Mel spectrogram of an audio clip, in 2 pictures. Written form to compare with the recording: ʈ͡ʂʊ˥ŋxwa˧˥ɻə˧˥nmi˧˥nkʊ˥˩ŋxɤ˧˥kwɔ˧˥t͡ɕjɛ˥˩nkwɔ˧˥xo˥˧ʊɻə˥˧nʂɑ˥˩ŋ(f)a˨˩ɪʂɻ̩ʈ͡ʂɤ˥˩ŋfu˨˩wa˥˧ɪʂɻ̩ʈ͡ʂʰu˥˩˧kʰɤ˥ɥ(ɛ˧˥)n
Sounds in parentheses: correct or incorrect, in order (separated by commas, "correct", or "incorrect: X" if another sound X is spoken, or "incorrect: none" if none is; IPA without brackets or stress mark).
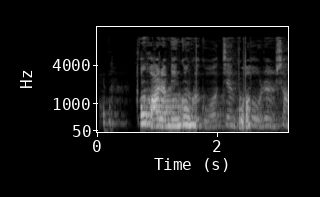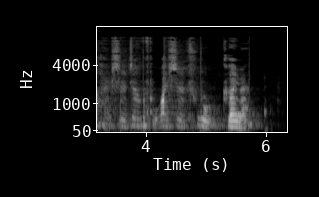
incorrect: x, correct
